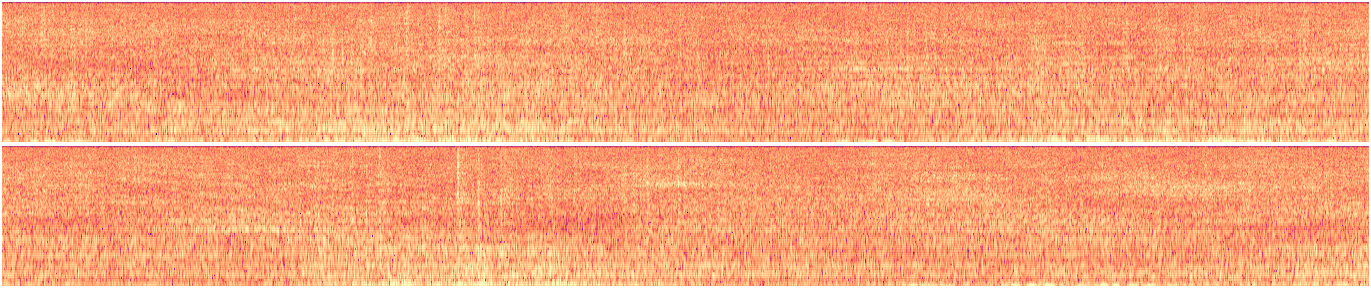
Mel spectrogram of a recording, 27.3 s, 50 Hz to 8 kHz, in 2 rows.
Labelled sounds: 10.5	10.8	vessel noise, 3.2 to 3.3 kHz
15.3	15.6	vessel noise, 1.4 to 1.7 kHz
16.7	17.0	vessel noise, 5.6 to 5.7 kHz
20.1	20.6	vessel noise, 3.3 to 3.8 kHz

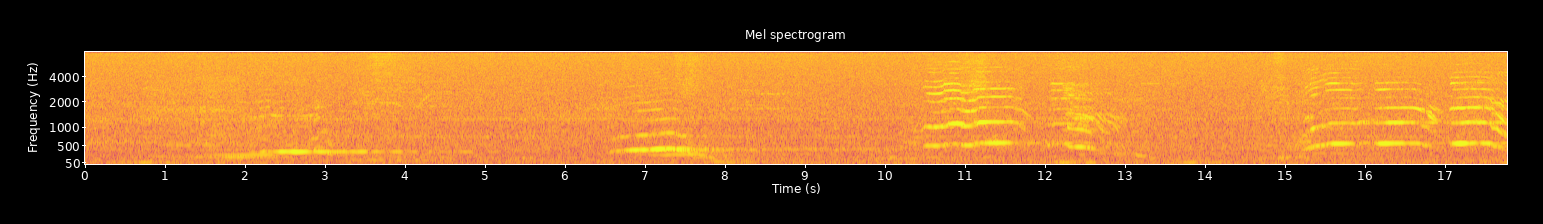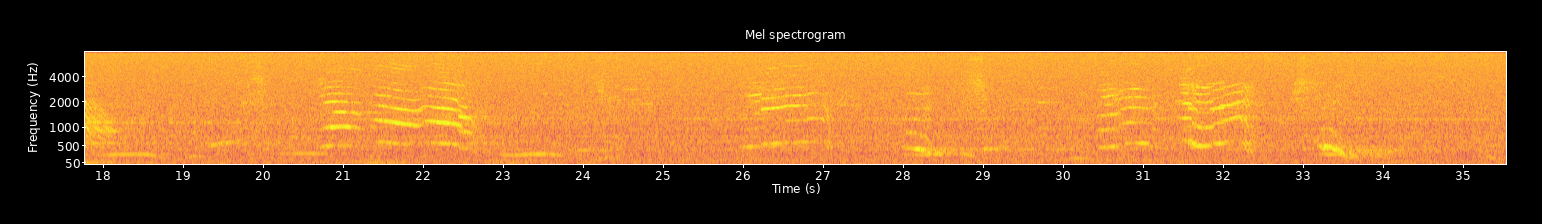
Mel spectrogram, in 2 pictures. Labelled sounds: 3.7	4.0	humpback whale, 1.7 to 2.0 kHz
6.8	7.5	humpback whale, 0.80 to 2.1 kHz
10.4	11.9	humpback whale, 0.86 to 3.6 kHz
12.2	12.7	humpback whale, 0.80 to 1.5 kHz
15.2	18.2	humpback whale, 0.80 to 4.6 kHz
20.7	23.0	humpback whale, 0.80 to 5.7 kHz
26.1	27.1	humpback whale, 1.2 to 5.5 kHz
28.1	28.3	humpback whale, 2.5 to 2.6 kHz
30.4	32.9	humpback whale, 0.86 to 3.6 kHz

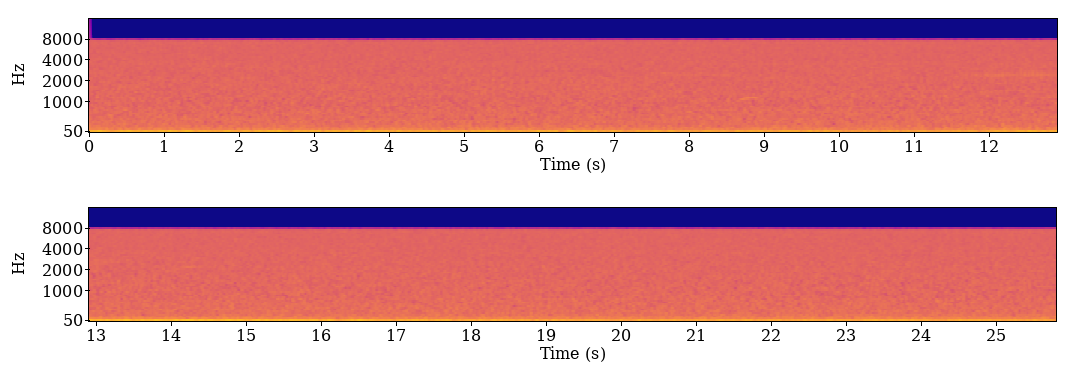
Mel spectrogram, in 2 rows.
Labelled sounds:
8.7	8.9	killer whale, northern resident, 1.1 to 1.2 kHz

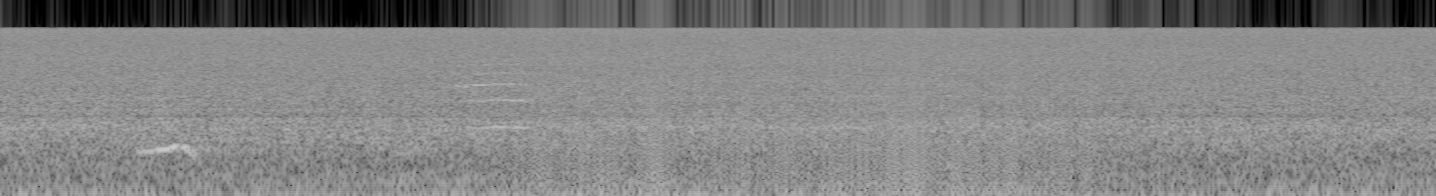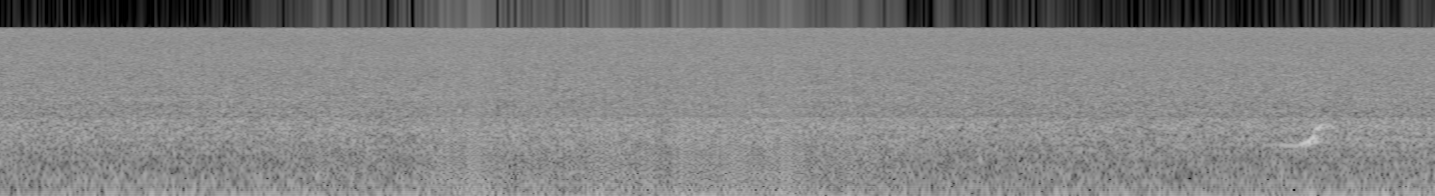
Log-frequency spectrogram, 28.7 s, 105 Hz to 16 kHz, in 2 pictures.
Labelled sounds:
4.5	5.3	humpback whale, 1.2 to 2.0 kHz

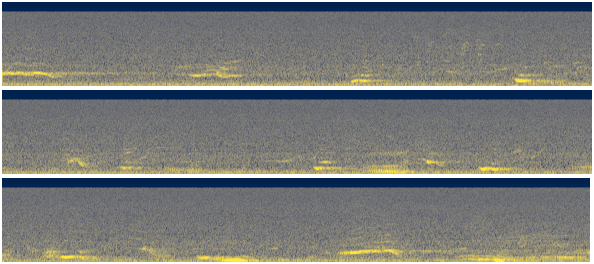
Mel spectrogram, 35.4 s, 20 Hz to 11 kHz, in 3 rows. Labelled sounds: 4.6	4.8	humpback whale, 0.86 to 1.0 kHz

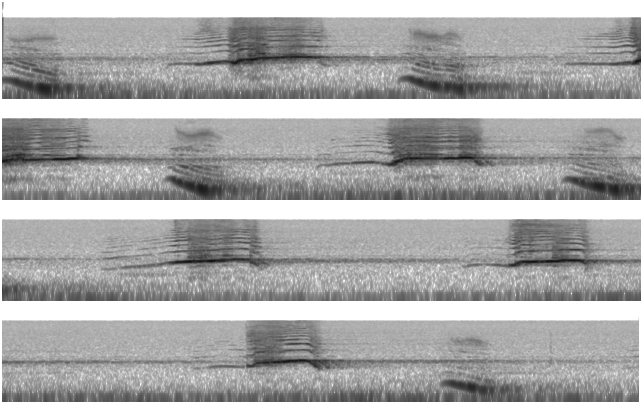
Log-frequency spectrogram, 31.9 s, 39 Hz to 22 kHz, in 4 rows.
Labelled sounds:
0.1	0.7	humpback whale, 1.6 to 2.2 kHz
2.2	4.0	humpback whale, 0.80 to 7.2 kHz
5.1	5.7	humpback whale, 1.9 to 2.9 kHz
7.1	9.2	humpback whale, 0.80 to 5.4 kHz
10.1	10.6	humpback whale, 0.96 to 3.2 kHz
12.2	13.9	humpback whale, 0.80 to 5.5 kHz
17.2	19.4	humpback whale, 0.80 to 7.6 kHz
21.9	23.3	humpback whale, 0.80 to 6.2 kHz
24.0	24.3	humpback whale, 2.6 to 4.6 kHz
26.8	28.0	humpback whale, 0.80 to 8.0 kHz
29.6	30.0	humpback whale, 1.8 to 2.4 kHz

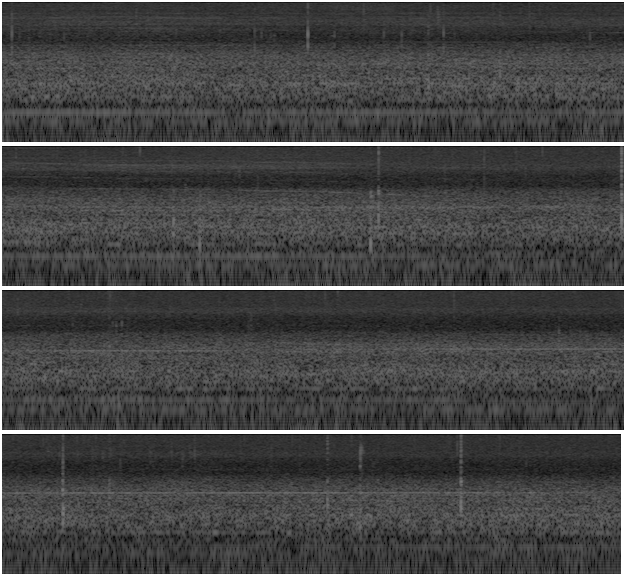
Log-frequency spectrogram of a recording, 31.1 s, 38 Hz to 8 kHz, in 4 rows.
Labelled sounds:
24.4	29.4	vessel noise, 0 to 8.0 kHz

